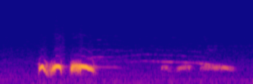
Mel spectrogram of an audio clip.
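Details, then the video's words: A spotted dove opens with two short wavering coos and a long, drooping note. Fainter answering coos follow. "cu gáy"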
